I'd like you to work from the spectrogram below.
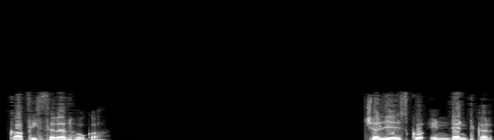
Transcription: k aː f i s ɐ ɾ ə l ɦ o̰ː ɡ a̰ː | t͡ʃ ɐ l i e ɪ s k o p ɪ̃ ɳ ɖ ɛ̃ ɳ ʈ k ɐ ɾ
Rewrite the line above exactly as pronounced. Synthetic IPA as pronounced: k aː f i s ɐ ɾ ə l ɦ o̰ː ɡ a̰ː | t͡ʃ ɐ l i e ɪ s k o ʔ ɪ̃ ɳ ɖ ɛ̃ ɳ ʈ k ɐ ɾ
